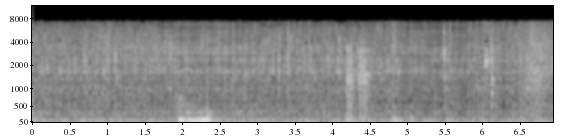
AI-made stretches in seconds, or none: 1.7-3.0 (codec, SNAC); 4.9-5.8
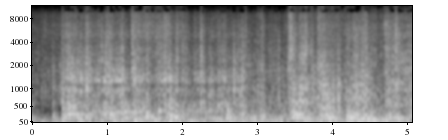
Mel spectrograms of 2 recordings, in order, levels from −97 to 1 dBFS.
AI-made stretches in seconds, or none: 3.8-4.3 (vocoder, Vocos)

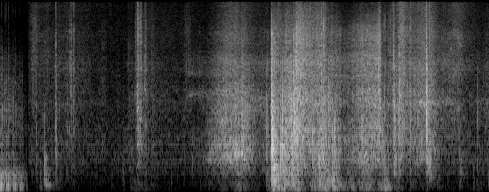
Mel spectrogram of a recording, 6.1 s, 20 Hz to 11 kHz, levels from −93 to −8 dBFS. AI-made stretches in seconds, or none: 0.0-6.1 (vocoder, BigVGAN v2)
